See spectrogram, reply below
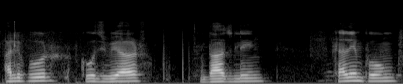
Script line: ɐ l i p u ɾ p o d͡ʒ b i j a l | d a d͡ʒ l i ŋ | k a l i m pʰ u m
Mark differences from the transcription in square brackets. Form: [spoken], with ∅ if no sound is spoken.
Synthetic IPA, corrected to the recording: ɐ l i p u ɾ [k] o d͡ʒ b i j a [ɾ] | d a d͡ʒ l i ŋ | k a l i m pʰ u [ŋ]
